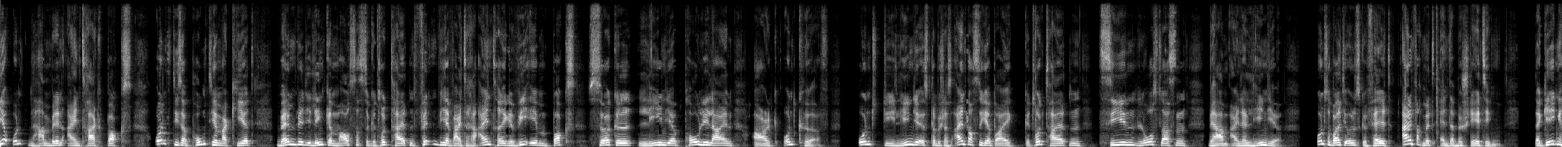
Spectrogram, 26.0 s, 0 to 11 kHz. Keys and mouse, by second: 6.3-16.2 drag, 17.2 click, 24.0 Return, 25.5-26.0 drag.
